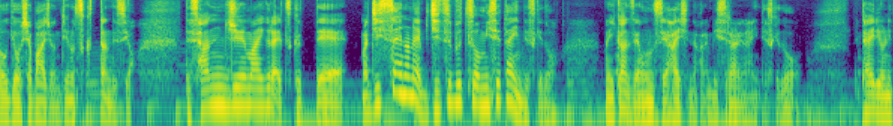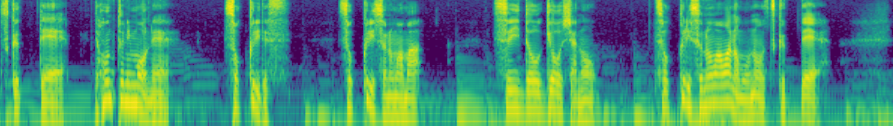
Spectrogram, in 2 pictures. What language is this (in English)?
Japanese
